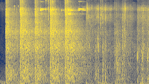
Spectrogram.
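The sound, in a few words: gunfire from enemies in the video game Fallout New Vegas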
